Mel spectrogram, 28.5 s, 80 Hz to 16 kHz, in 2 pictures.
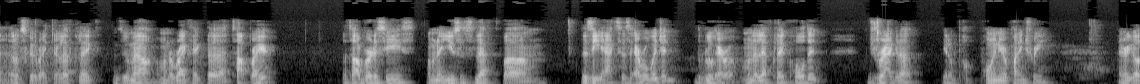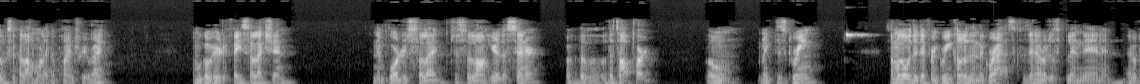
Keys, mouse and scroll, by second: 1.3-2.9 scroll down 1, 3.9 right click, 4.7 scroll down 1, 9.7 click, 14.0-17.2 scroll down 1, 17.6 click, 19.1 b.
